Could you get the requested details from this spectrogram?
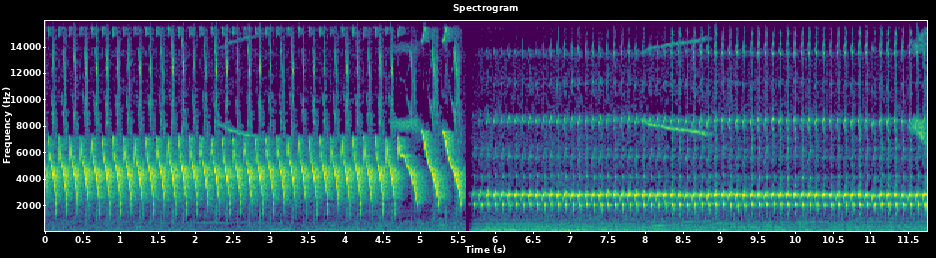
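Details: Canary song played as a lure for other canaries: fast rolling trills and rapid repeated high notes in long runs, switching after a brief break to a thinner, steady high trill.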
